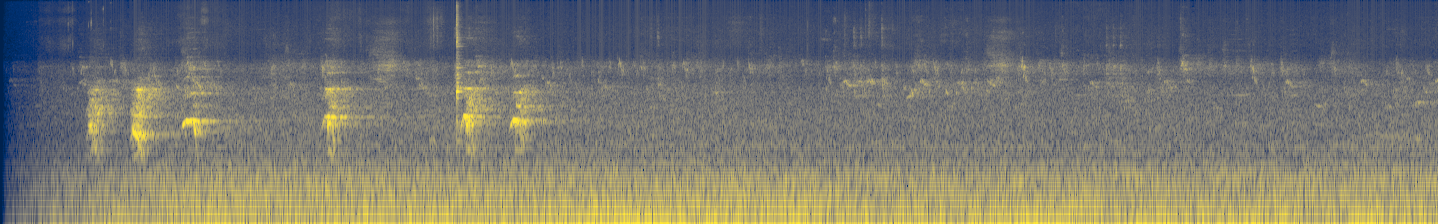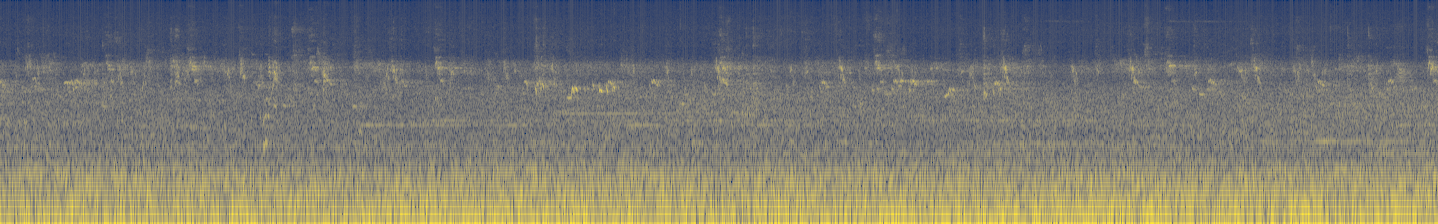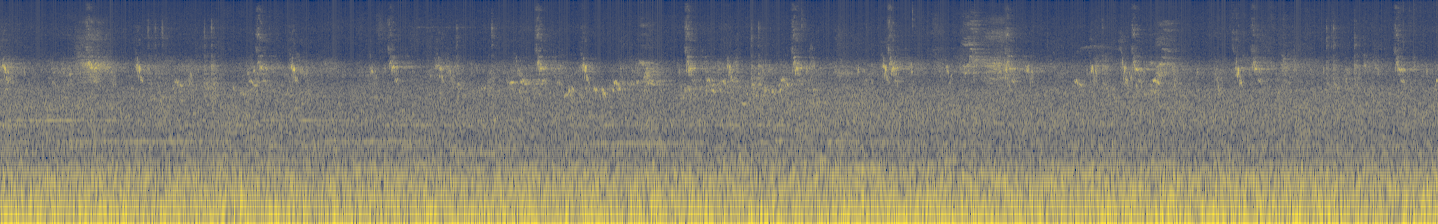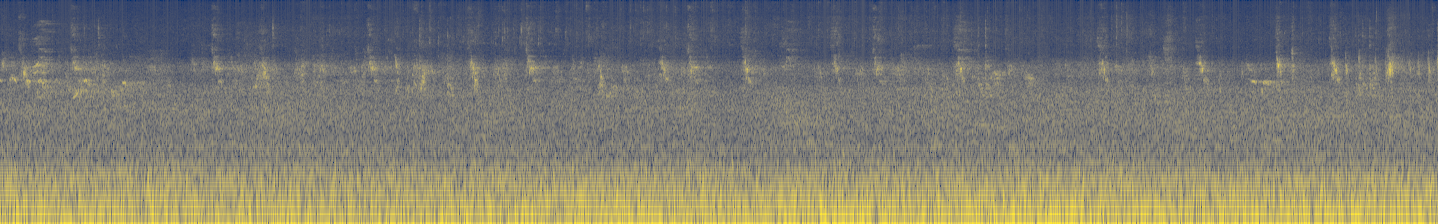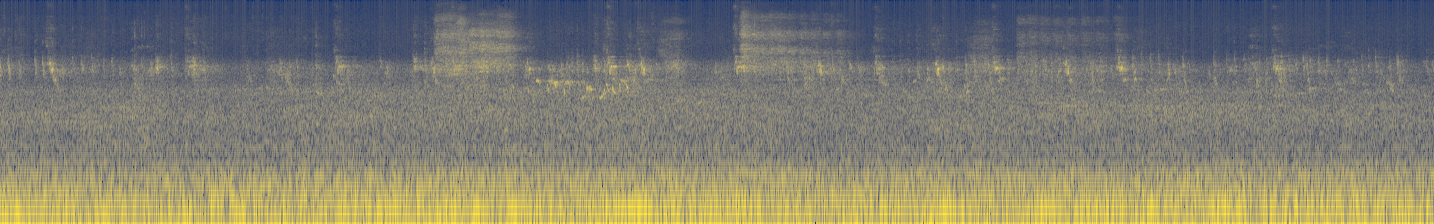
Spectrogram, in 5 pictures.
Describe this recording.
Noon in the park, Hot weather, Birds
